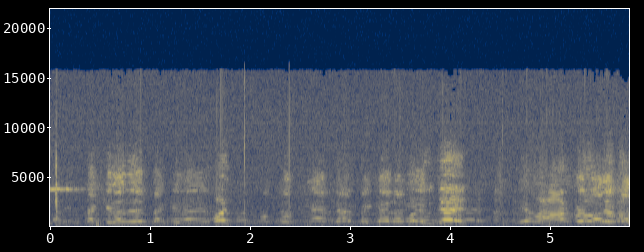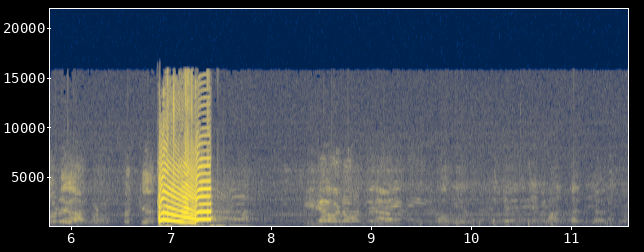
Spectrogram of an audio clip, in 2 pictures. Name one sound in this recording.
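A crowd of men chatters and calls out outdoors.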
